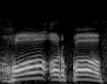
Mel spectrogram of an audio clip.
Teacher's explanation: خا اور قاف ایسے حروف ہیں جن کو ہر حالت میں پر یعنی موٹا پڑھتے ہیں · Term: حروف مستعلیہ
